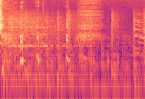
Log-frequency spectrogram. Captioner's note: laughing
